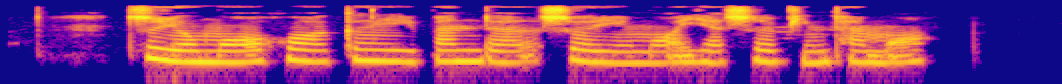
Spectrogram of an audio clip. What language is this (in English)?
Chinese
